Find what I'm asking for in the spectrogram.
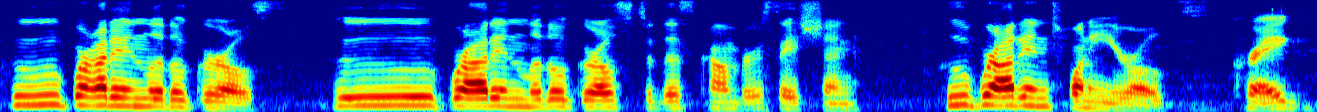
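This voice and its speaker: A woman's voice: mid-range voice, measured pace. A woman streamer reacting to clips with blunt, sarcastic, profane commentary. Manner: blunt, sarcastic, swears freely.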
